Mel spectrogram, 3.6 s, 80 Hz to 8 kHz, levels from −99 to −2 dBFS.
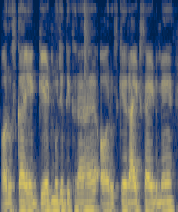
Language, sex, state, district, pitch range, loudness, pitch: Hindi, male, Bihar, East Champaran, 115-120 Hz, -23 LUFS, 120 Hz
